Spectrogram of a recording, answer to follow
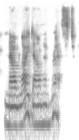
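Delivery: slow whispered instruction; calm the patient in a whisper; doctor whispers slowly to settle him; soothing whisper. Acted.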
